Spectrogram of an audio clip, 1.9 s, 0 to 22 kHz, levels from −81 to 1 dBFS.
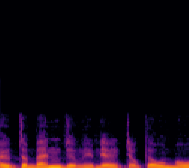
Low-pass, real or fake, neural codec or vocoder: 7.2 kHz; fake; codec, 16 kHz, 0.5 kbps, X-Codec, HuBERT features, trained on balanced general audio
